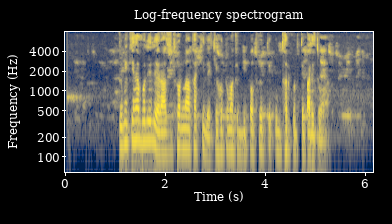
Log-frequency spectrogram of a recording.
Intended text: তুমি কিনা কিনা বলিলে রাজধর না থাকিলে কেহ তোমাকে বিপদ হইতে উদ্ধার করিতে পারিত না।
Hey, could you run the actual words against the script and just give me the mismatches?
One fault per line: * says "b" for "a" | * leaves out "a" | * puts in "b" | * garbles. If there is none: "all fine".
* leaves out "কিনা"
